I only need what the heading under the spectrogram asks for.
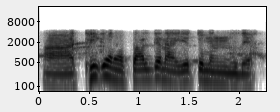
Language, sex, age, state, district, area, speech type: Marathi, male, 18-30, Maharashtra, Washim, urban, conversation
